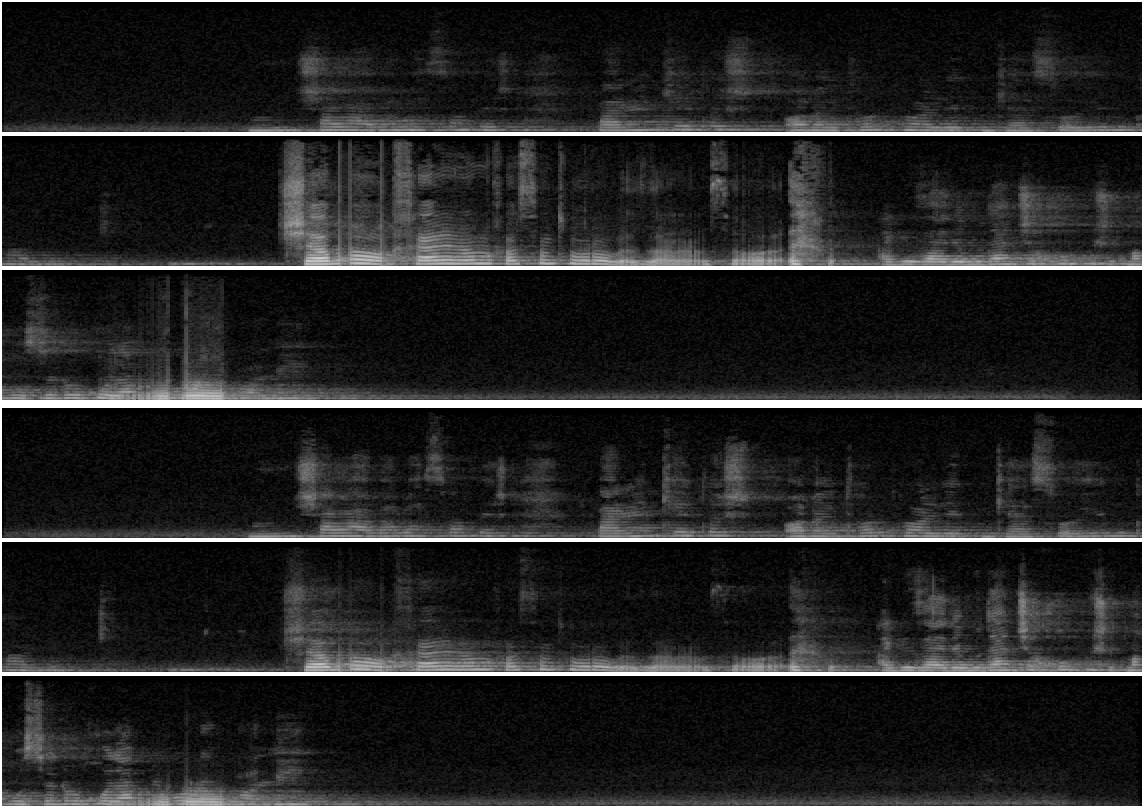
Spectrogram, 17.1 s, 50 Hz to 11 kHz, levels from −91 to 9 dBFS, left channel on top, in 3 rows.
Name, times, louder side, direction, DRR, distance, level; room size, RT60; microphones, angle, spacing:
voice 1, 1.2-6.2 6.5-6.8 10.1-13.0, right 1 dB, 85° right, 7 dB, 1.5 m, -38 dB
voice 2, 7.1-9.8 11.9-12.5, left 5 dB, 65° left, 16 dB, 0.5 m, -25 dB
voice 3, 14.2-16.8, right 1 dB, 25° right, 9 dB, 0.9 m, -59 dB
29.0 x 10.0 x 9.1 m, 2.1 s
head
